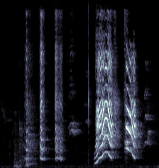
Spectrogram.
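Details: Pet parrot known for talking: a few short breathy, rasping notes lead into two loud, harsh squawks that arch up and down, ending with a faint trailing note.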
